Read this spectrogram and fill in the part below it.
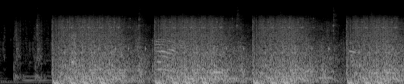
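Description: An enemy squad fires on the player in the Free Fire mobile game, producing sustained, dense, rapid gunfire that runs almost continuously after a brief quieter opening.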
